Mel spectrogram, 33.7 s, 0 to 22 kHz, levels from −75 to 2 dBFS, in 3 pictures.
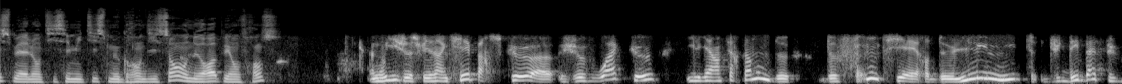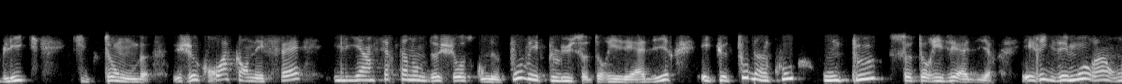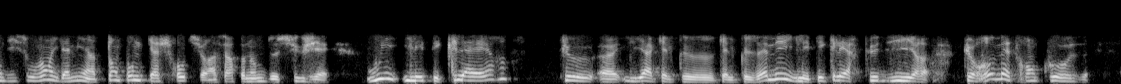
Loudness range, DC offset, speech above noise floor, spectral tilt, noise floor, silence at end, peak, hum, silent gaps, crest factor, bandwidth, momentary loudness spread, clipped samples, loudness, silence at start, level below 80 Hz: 2 LU; under 0.1%; 35 dB; -7 dB/octave; -49 dBFS; 0.35 s; 0 dBFS; none; none; 14 dB; 11.5 kHz; 8 LU; under 0.1%; -14 LUFS; 0 s; -52 dBFS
